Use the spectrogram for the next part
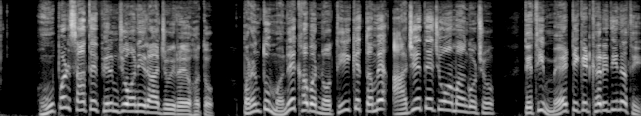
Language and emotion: Gujarati, surprised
